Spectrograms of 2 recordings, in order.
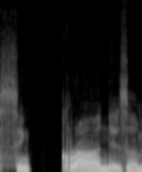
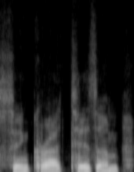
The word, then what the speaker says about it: syncretism: things and names and he called it a synchronism and and santos was like no no no this is synchrotism which is the fusion of differing systems of belief and you're saying that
